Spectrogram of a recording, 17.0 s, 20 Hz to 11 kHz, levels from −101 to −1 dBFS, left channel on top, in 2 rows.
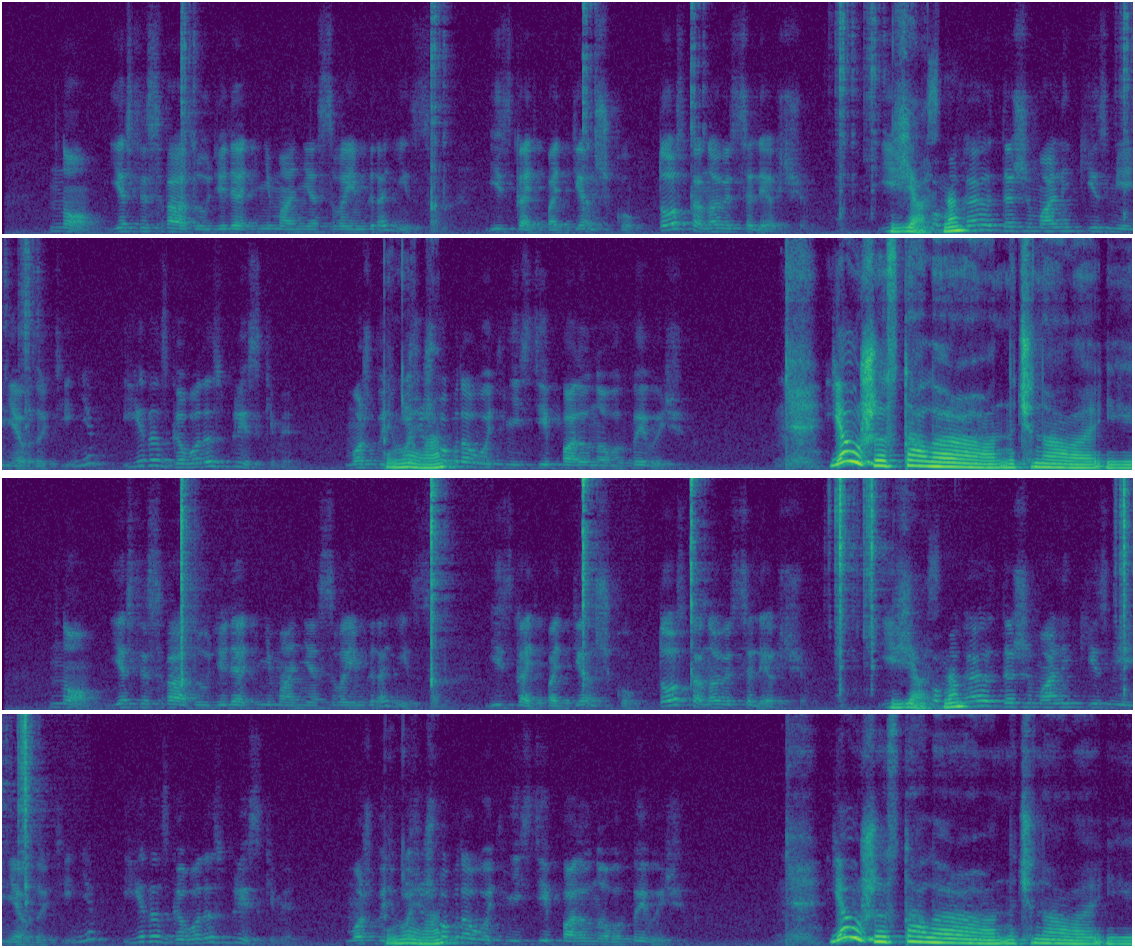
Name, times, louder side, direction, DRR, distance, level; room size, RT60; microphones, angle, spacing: voice 1, 0.4-3.3 3.6-6.0 6.6-10.6 11.1-13.6, left 1 dB, 25° left, 2.5 m, -48 dB
sound 1, 1.3-1.5 3.2-3.4 4.3-4.6 5.1-5.3 6.2-6.7 8.3-8.8, right 14 dB, 85° right, 1.1 m, -38 dB
voice 2, 6.6-7.2 11.4-11.8 14.4-16.9, left 3 dB, 50° left, 0.5 m, -27 dB
17.0 x 5.7 x 5.4 m
head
